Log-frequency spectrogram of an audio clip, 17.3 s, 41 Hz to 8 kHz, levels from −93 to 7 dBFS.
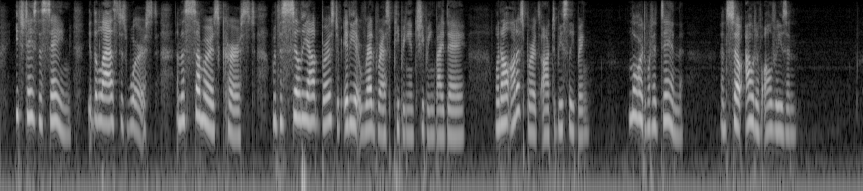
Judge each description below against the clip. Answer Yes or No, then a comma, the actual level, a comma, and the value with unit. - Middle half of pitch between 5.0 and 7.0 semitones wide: Yes, wide, 5.4 semitones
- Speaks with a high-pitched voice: Yes, high, 240 Hz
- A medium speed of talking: Yes, average, 155 wpm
